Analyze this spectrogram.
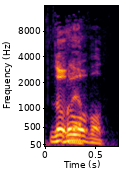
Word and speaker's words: Louisville: it I almost Louisville Louisville you'll have to give me some Lou almost like it's one syllable enunciation Louisville okay I'll work on that like you're swallowing your tongue you know yes that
